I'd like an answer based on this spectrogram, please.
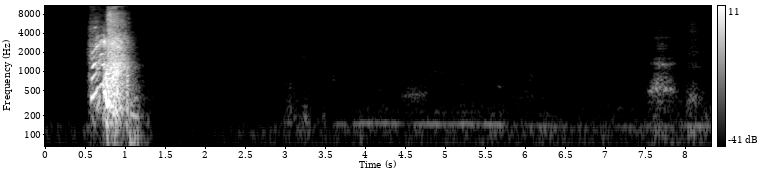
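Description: One loud, wet, explosive sneeze, followed by quiet breathing and two softer sniffs or snorts near the end.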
